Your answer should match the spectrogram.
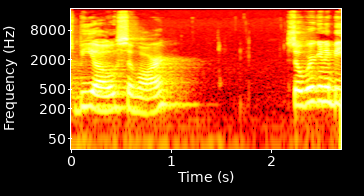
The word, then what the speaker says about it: Biot-Savart: this is called the bo savar law since they're french this is pronounced bo savar so don't go saying like biot it's bo savar so we're going to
